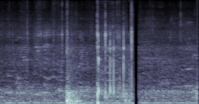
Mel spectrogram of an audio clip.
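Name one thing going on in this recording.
A puzzle cube is set down with a knock on a mat.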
